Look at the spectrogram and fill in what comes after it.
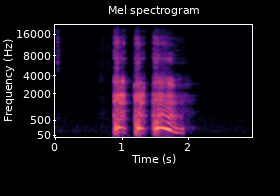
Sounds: Cough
